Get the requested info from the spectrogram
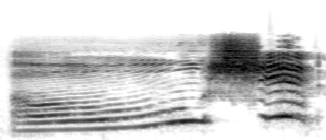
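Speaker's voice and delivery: loud, high-rising burst of shock; shocked outburst. Real, not acted. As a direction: blurt it out as the twist hits you. Host reacts to surprise court moment.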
